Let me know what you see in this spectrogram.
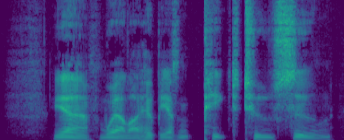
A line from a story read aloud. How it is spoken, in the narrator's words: said Fred gloomily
